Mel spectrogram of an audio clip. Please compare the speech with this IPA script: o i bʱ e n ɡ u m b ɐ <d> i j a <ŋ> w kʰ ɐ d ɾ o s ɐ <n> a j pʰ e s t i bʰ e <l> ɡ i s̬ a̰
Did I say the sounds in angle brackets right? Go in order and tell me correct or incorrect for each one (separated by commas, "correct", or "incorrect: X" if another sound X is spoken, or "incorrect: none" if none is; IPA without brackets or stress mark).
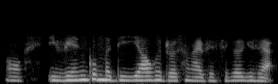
correct, incorrect: none, incorrect: ŋ, correct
